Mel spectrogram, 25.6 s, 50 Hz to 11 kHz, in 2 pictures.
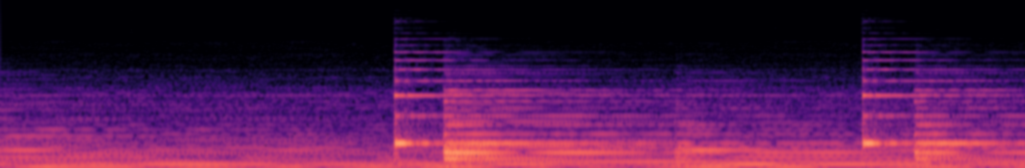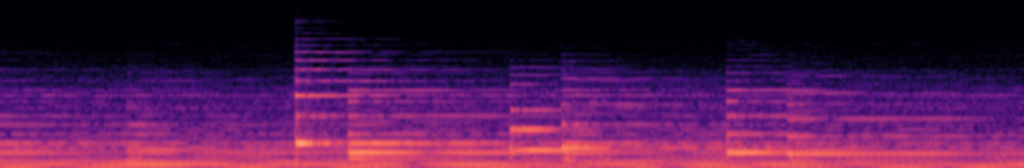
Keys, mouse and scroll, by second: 0.1 e, 1.3 e, 1.8 e, 2.5 shift+middle click, 3.0 e, 3.7 e, 5.3 e, 6.1 shift+middle click, 6.8 e, 7.8 e, 9.1 e, 9.6 e, 10.1 e, 10.6 e, 11.7-14.9 typing, 16.1 scroll down 2, 16.4-18.0 middle drag, 18.7 ctrl+z, 18.9 ctrl+z, 19.3 click, 20.0 e, 21.1 e, 22.5 alt+middle click, 23.4 shift+middle click, 23.6-24.1 scroll up 1, 24.1 click, 24.6 g.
